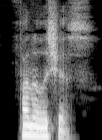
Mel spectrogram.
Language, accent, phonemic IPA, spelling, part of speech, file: English, Australia, /fʌnəˈlɪʃəs/, funalicious, adjective, En-au-funalicious.ogg
- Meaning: Excitingly fun or enticing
